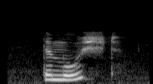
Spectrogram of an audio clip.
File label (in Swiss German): "moscht", Bas Rhin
